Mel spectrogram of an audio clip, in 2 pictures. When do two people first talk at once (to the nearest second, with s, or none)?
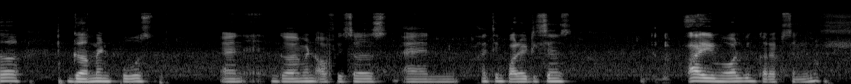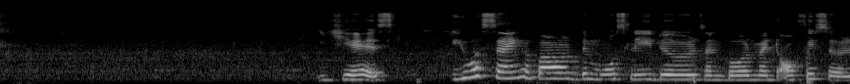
none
